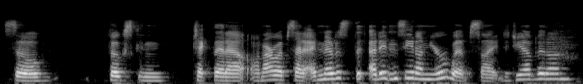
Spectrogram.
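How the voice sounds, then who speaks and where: A woman's voice: mid-range voice, fairly quick, a little mellow, muffled recording. A woman with a mid-range voice speaks as a podcast host. She interviews in a casual, conversational style.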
